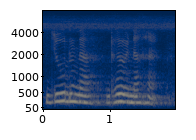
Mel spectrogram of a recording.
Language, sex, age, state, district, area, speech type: Santali, female, 30-45, Jharkhand, Seraikela Kharsawan, rural, spontaneous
